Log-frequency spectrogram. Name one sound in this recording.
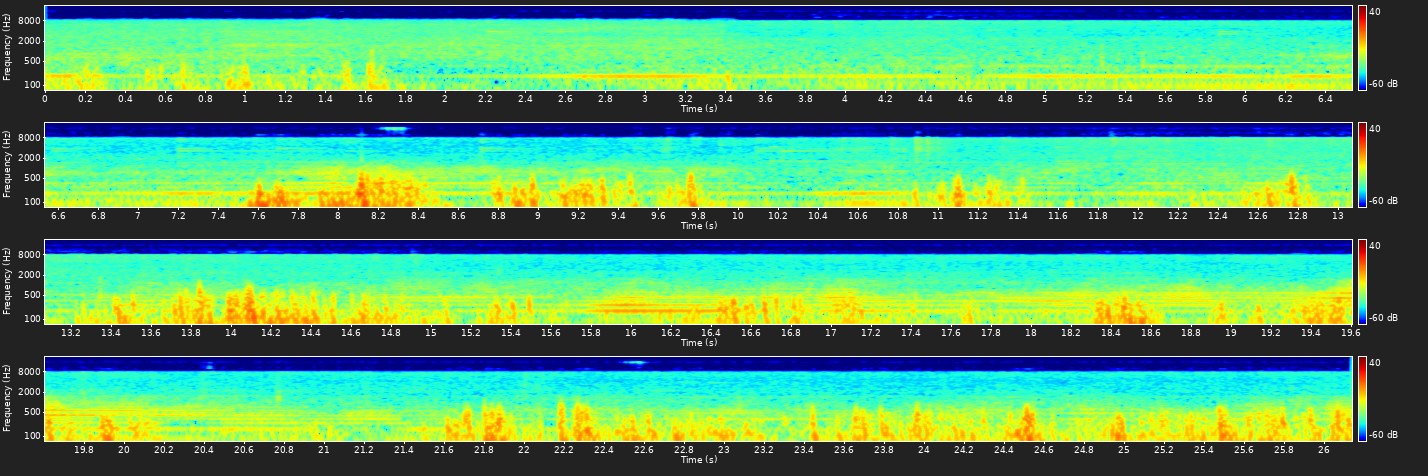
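A small propeller plane drones steadily overhead.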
